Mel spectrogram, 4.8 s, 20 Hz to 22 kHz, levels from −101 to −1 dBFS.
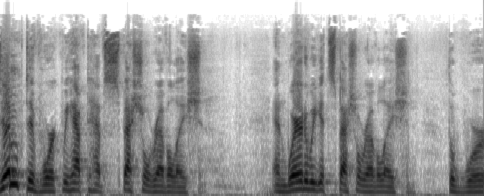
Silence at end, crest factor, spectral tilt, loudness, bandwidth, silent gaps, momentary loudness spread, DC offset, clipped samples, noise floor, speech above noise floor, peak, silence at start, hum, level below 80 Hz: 0 s; 14 dB; -5 dB/octave; -15 LUFS; 13.5 kHz; none; 14 LU; under 0.1%; 0.1%; -43 dBFS; 29 dB; 0 dBFS; 0 s; none; -46 dBFS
